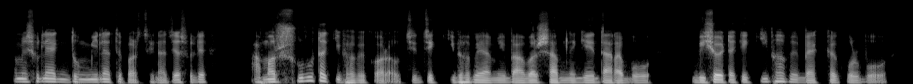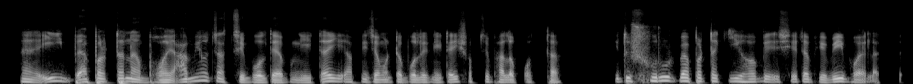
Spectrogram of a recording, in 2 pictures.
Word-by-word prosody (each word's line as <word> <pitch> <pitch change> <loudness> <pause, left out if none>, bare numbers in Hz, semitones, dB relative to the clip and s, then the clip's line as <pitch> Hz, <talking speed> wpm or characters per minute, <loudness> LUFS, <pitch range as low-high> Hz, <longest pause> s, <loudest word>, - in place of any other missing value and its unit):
আমি 135 - +1
আসলে 140 +2 -1
একদম 115 0 -3
মিলাতে 115 -2 0
পারছি - - -4
না। - - -2
যে - - -4
আসলে 105 +3 -2 0.6
আমার 120 +4 +4
শুরুটা 165 +2 +2
কীভাবে 95 -3 -1
করা - - -1
উচিত? 100 - -8
যে 100 - +3
কিভাবে 105 0 0
আমি 100 +1 -3
বাবার 95 0 +3
সামনে 95 0 +2
গিয়ে 100 0 +2
দাঁড়াবো? 90 0 +1 0.6
বিষয়টাকে 105 +1 +4
কিভাবে 130 -2 -1
ব্যাখ্যা 95 +1 0
করব? 95 -3 -3 0.7
হ্যাঁ? 120 -4 +2 0.2
এই 155 - +1 0.2
ব্যাপারটা 130 +1 +2
না 125 - +5 0.2
ভয়। 105 0 +3
আমিও 165 +8 -1
চাচ্ছি 130 -6 -1
বলতে। 100 0 +3
এবং 100 +3 -9 0.2
এটাই 135 +8 +3 0.2
আপনি 120 - -7
যেমনটা 110 +1 +1
বললেন, 105 -1 +1
এটাই 110 +4 +1
সবচেয়ে - - -7
ভালো - - +3
পথটা। - - -4 0.6
কিন্তু 130 +3 +1
শুরুর 170 +2 +3
ব্যাপারটা 150 -1 +3
কী 140 - -3
হবে? 125 0 0 0.2
সেটা 125 - 0
ভেবেই 115 +6 +4
ভয় 105 -2 0
লাগছে। - - -14
110 Hz, 165 wpm, -24 LUFS, 100-130 Hz, 0.7 s, না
